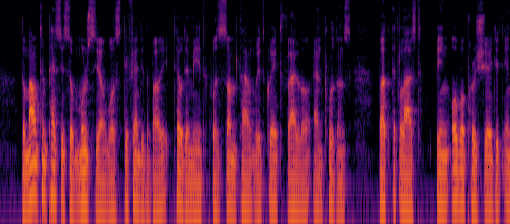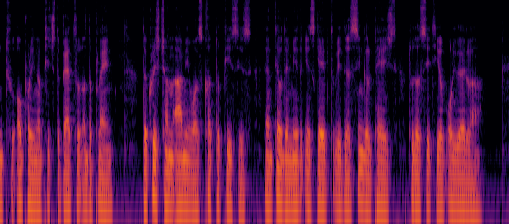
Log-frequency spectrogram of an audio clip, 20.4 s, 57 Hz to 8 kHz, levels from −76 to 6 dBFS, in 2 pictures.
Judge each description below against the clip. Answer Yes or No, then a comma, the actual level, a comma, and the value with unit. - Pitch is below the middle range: Yes, very low, 80 Hz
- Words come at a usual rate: Yes, average, 145 wpm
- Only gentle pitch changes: Yes, narrow, 2.2 semitones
